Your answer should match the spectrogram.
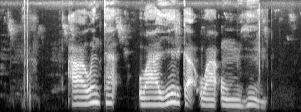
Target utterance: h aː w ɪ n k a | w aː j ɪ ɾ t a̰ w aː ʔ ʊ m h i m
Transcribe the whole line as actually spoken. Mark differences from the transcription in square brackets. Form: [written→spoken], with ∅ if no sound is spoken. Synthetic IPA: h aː w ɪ n [k→t] a | w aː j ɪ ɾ [t→k] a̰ w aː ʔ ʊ m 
